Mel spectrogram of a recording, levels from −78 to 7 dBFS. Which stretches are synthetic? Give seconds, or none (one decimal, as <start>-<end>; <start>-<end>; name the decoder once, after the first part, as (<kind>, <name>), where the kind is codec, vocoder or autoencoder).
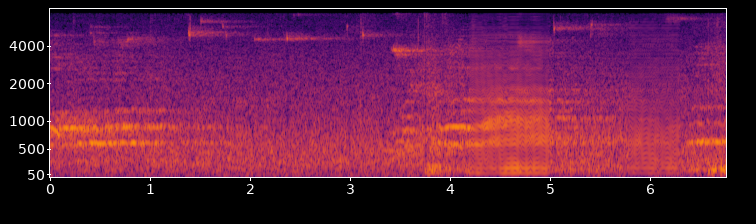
4.2-5.0 (vocoder, Vocos); 5.8-6.3

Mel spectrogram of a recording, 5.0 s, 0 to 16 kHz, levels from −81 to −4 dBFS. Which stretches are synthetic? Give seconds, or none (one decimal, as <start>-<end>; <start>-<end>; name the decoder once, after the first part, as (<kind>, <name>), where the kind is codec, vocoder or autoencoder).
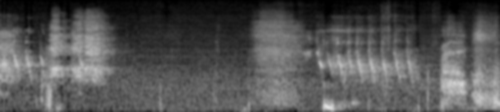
1.4-5.0 (autoencoder, DAC-VAE)

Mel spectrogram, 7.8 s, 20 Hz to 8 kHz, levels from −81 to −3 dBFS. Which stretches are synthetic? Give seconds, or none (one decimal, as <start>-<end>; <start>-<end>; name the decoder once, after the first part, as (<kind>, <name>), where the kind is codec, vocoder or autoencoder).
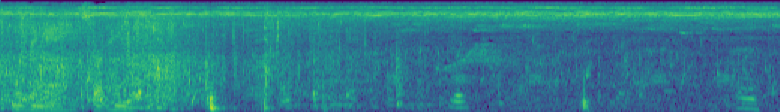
none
